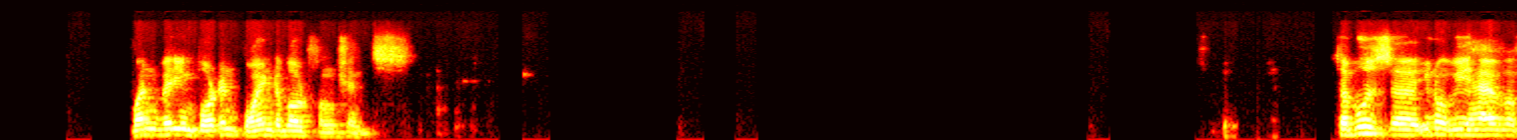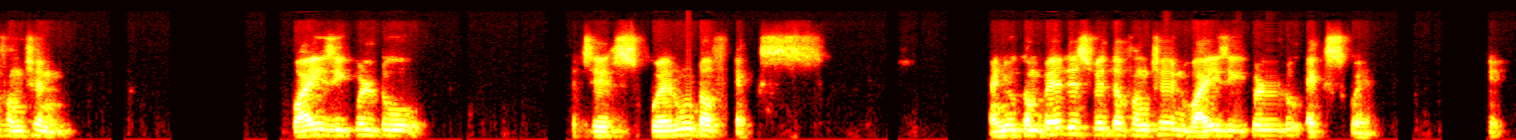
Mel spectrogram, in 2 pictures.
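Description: A man speaks calmly through a microphone, explaining in short bursts with pauses.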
